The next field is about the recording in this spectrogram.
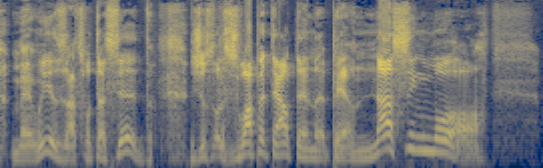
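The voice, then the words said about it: Deliberately bad French accent. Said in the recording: “use your really bad French accent”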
